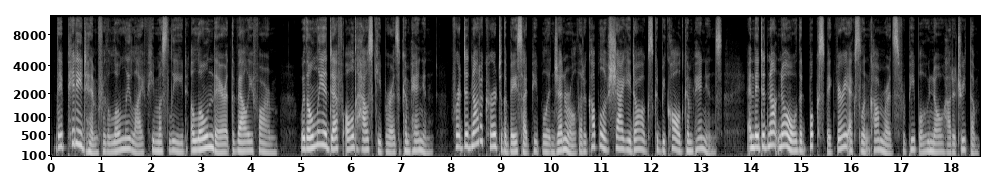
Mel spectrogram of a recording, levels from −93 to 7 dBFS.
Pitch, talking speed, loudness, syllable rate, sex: 185 Hz, 210 wpm, -19 LUFS, 5.6 syllables/s, female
